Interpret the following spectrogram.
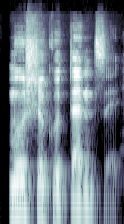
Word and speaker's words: Mushoku Tensei: Mushoku Tensei. I think that's how it's pronounced. Please correct me if I'm wrong in my pronunciation no, of it's good. Mushoku Tensei. Mushoku Tensei.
